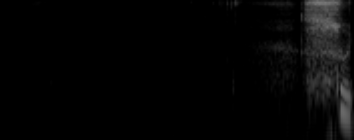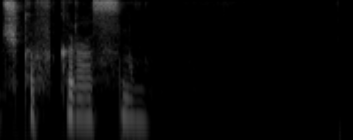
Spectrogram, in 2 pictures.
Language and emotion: Russian, angry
